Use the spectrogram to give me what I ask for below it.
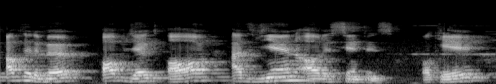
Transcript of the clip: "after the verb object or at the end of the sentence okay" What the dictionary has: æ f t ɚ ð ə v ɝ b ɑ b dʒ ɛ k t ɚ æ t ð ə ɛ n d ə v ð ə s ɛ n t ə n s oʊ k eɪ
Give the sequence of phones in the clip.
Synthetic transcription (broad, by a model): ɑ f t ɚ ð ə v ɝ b ɑ b dʒ ɛ k t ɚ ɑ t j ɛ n ə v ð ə s ɛ n t ə n s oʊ k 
